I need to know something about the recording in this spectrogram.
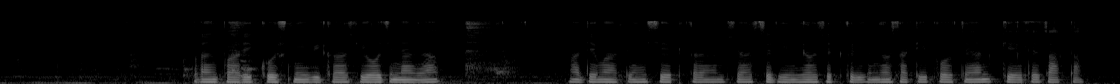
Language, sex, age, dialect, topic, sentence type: Marathi, male, 18-24, Southern Konkan, agriculture, statement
